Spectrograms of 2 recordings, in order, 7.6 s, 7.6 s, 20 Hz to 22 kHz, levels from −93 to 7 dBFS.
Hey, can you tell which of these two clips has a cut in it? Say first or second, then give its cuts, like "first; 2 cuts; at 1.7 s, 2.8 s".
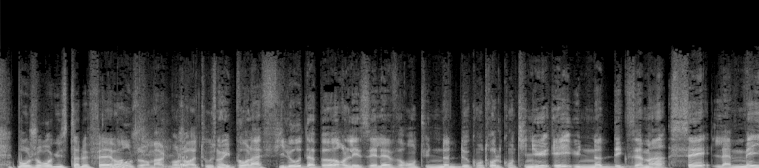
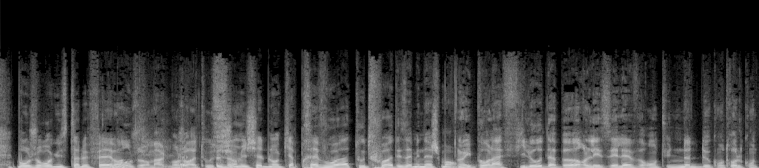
first; 1 cut; at 2.2 s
